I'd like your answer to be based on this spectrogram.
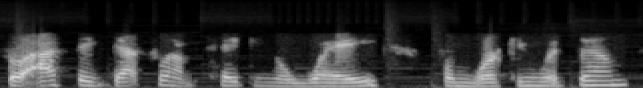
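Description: A woman's voice: low voice, steady tone, a little fast, breathy edge, no echo, soft background music. A woman singer speaking as an interview guest, earnest and enthusiastic. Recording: tinny phone line.

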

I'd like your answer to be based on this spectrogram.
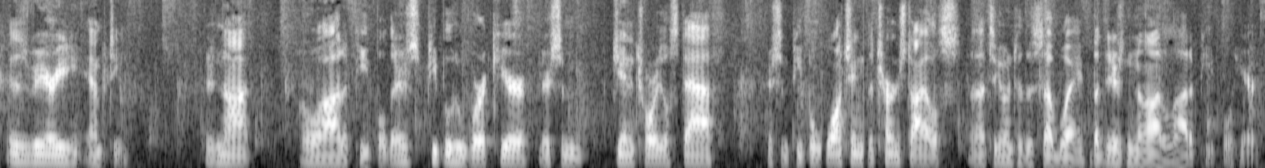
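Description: A man's voice: mid-range voice, flat delivery, normal speed, a little hiss or hum. A man running a tabletop role-playing game as game master, narrating the scene in a loose, casual way.

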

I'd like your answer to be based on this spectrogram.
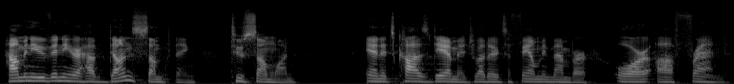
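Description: Bright-voiced man preaching a sermon. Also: mid-range voice, normal speed. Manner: conversational, asks the congregation questions. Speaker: pastor. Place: church sanctuary.

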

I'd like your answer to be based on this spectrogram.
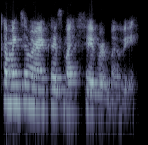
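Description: A woman's voice: mid-range voice, very fast. A woman in her forties from Norway, a chatty, friendly podcast guest. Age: 40s. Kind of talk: casual podcast interview. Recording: dull lo-fi sound.

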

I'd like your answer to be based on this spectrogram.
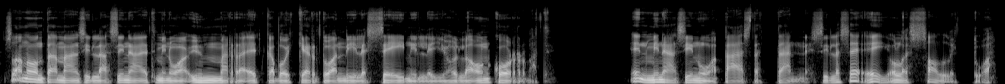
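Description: A man voicing a gruff, hostile male gate guard who talks curtly and with scorn, a bit lower and quieter than his narration. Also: fairly even intonation, no room sound, clean studio sound, natural voice. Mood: scornful. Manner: curt, scornful.

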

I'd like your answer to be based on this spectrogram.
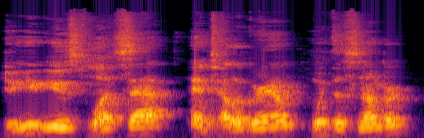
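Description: Reading texts out for comedy, this man trips lightly over their broken English, clearly amused. He speaks at a moderate pace in a medium pitch, sounding far from the microphone in an echoey room.

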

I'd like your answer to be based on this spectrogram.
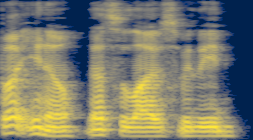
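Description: This late-twenties podcast co-host has a low voice at normal speed, with the high frequencies cut off in the audio. Chatting casually, he meanders through a story, a slight lisp left by knocked-out teeth.

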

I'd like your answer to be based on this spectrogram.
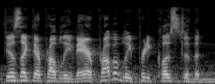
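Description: A man's voice: fairly high pitch, very fast, bright, forceful tone, slight background noise. A man speaking as game master, casually improvising narration and bantering with players. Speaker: game master of a tabletop role-playing game.

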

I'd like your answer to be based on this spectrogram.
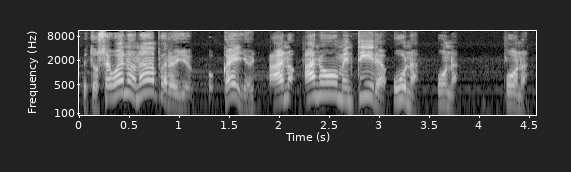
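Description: Animated Venezuelan man telling a story. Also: sits high, normal speed. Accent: Venezuelan Spanish. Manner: animated storyteller, stammers and curses often. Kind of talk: casual chat.

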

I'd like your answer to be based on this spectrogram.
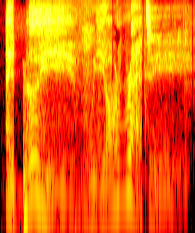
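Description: A man at a tabletop game speaks slowly and deliberately, dropping into a hushed whisper now and then. His voice is gravelly and husky, with expressive pitch swings and a dry, close sound. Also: no room sound. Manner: slow, hushed, deliberate delivery, at times whispered. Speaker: player. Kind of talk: in-character tabletop role-play.

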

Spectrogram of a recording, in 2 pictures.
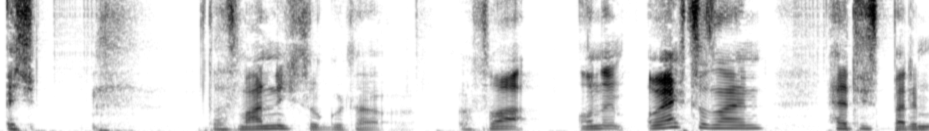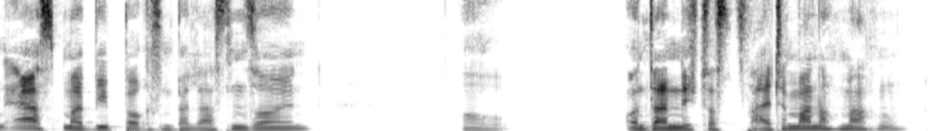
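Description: A man's voice: on the high side, moderate pace, no room sound, clean studio sound. A young man telling a rambling comic story in a slangy, swearing manner, dropping English phrases and acting out quotes. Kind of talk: rambling comedic monologue.

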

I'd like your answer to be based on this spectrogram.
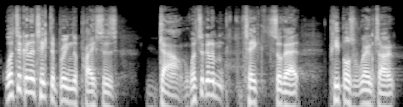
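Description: A man in his fifties hosts a relaxed interview chat. He asks long, rambling questions and makes self-mocking jokes along the way. His voice sits at an ordinary middle pitch. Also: normal speed. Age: 50s. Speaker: host. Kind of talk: casual interview talk.

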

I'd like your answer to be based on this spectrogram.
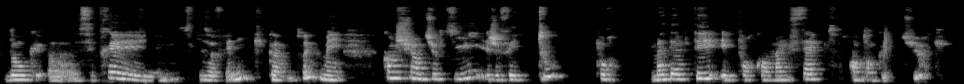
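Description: A French woman appears as a guest in a casual conversational interview, speaking a little slowly in a creaky, mid-range voice with lively intonation. She is reflective and full of hesitant fillers, and she sounds distant from the mic in an echoey room.

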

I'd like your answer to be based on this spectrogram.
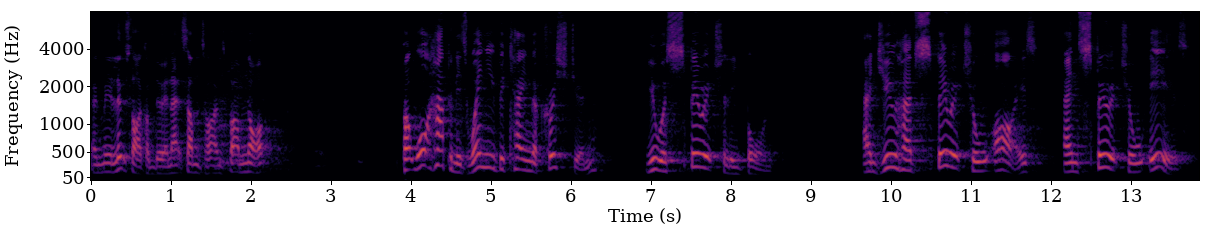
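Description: A man's voice: on the high side, very animated, measured pace. A middle-aged man with a South London accent preaching in a chatty, joking, blokey and self-deprecating way, as a visiting speaker. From South London, England. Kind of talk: informal sermon to a church meeting.

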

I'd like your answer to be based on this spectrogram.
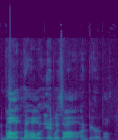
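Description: A woman's voice: extremely low pitch, very animated, moderate pace, vocal fry. A woman co-hosting a casual fan podcast, frank and opinionated, who laughs easily. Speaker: podcast co-host.

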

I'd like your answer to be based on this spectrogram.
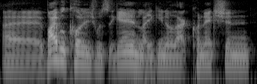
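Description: A man of mid-range pitch speaks. He tells his own story in an earnest, reflective way. This is a casual conversation about faith. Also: normal speed. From Chile. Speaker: missionary guest.

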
